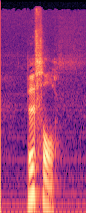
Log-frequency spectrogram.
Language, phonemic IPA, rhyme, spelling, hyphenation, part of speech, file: Dutch, /ˈbʏ.fəl/, -ʏfəl, buffel, buf‧fel, noun, Nl-buffel.ogg
- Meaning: a buffalo, one of some mammals of the subfamily Bovinae, especially of the genus Bubalus or species Syncerus caffer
